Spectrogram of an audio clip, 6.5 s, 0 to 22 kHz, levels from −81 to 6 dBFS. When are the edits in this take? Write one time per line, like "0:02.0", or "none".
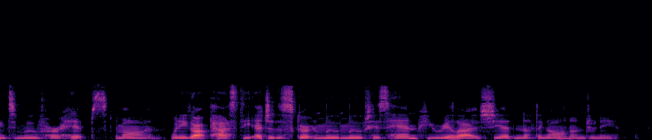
0:01.2
0:01.7
0:03.4
0:04.2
